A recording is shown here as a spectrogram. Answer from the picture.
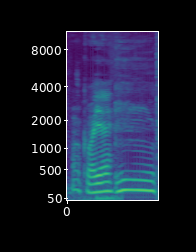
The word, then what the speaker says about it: Okoye: Okoye.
